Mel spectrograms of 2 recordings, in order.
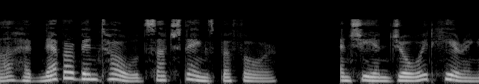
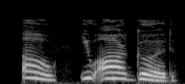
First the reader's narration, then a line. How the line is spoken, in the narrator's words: she said, as she cried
